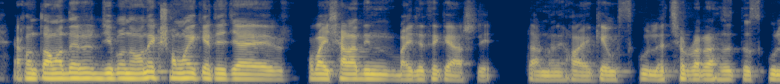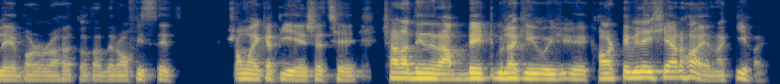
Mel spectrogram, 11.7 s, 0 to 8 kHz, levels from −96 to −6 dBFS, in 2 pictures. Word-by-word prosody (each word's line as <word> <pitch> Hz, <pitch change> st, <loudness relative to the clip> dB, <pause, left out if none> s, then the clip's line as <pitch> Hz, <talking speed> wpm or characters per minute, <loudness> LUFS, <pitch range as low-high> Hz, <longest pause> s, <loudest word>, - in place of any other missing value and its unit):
এখন 140 Hz, -2 st, 0 dB
তো -, -, 0 dB
আমাদের 140 Hz, +1 st, +3 dB, 0.2 s
জীবনে 140 Hz, 0 st, +2 dB
অনেক 160 Hz, 0 st, +2 dB
সময় 145 Hz, +1 st, +2 dB
কেটে 135 Hz, -2 st, 0 dB
যায়। 125 Hz, -1 st, +1 dB, 0.4 s
সবাই 130 Hz, 0 st, +1 dB
সারাদিন 130 Hz, -1 st, +1 dB, 0.2 s
বাইরে 115 Hz, +1 st, -3 dB
থেকে 120 Hz, -2 st, -4 dB
আসে। 105 Hz, -, -13 dB, 0.3 s
তার 110 Hz, -, -7 dB
মানে 105 Hz, 0 st, -6 dB
হয় 105 Hz, -2 st, -5 dB
কেউ 115 Hz, -, -2 dB
স্কুলে, 115 Hz, -3 st, -5 dB
ছোটরা 120 Hz, -1 st, -2 dB
হয়তো 115 Hz, 0 st, -6 dB
স্কুলে, 115 Hz, -2 st, -2 dB
বড়রা 110 Hz, -1 st, -5 dB
হয়তো 115 Hz, -1 st, -9 dB
তাদের 105 Hz, 0 st, -7 dB
অফিসে -, -, -6 dB, 0.5 s
সময় 130 Hz, -2 st, +2 dB
কাটিয়ে 120 Hz, -2 st, +1 dB
এসেছে। 115 Hz, 0 st, -4 dB, 0.3 s
সারাদিনের 145 Hz, -2 st, +6 dB
আপডেইটগুলা 145 Hz, +3 st, +4 dB
কি 140 Hz, -, +5 dB
ওই, 130 Hz, -, +3 dB, 0.2 s
ওই 125 Hz, -, -2 dB
খাওয়ার 140 Hz, 0 st, +2 dB
টেবিলেই 160 Hz, 0 st, +6 dB
শেয়ার 165 Hz, 0 st, +3 dB
হয়, 170 Hz, -, +2 dB
না 110 Hz, -, -5 dB
কি 145 Hz, -, -1 dB
হয়? 90 Hz, -, -19 dB
130 Hz, 205 wpm, -23 LUFS, 115-140 Hz, 0.5 s, সারাদিনের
